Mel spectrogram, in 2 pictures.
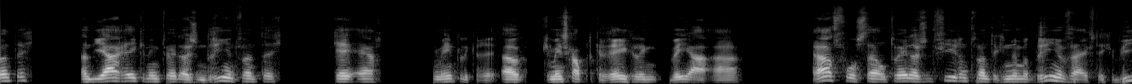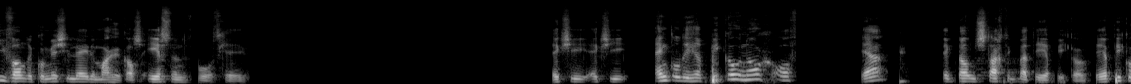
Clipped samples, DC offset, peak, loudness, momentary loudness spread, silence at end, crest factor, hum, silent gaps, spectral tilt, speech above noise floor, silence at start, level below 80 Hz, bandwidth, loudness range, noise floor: under 0.1%; under 0.1%; -4 dBFS; -25 LUFS; 14 LU; 0 s; 22 dB; none; none; -5.5 dB/octave; over 65 dB; 0 s; -68 dBFS; 16 kHz; 9 LU; under -90 dBFS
